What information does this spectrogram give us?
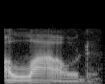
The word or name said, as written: aloud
